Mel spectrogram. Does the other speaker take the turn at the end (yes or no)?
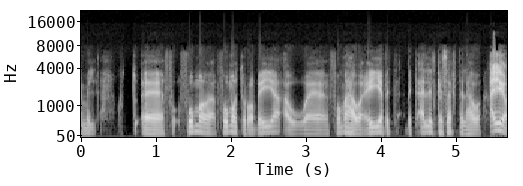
yes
